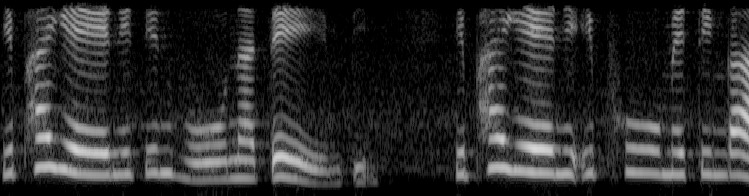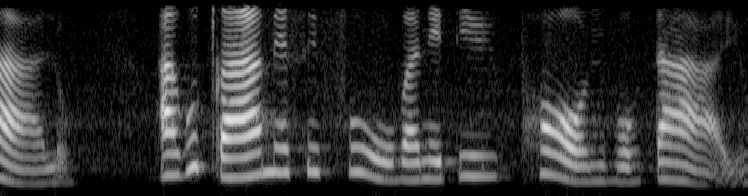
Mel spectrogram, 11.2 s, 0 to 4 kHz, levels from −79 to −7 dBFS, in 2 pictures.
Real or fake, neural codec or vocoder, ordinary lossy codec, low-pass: real; none; Opus, 64 kbps; 3.6 kHz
